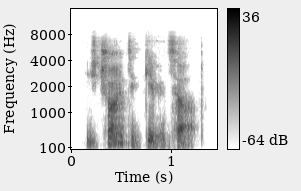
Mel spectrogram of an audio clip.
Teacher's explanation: Notice that it was unstressed, but the verb give and the particle up was stressed.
